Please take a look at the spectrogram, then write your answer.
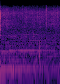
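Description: Mustard seeds and chillies sizzling in hot oil for a sambar tempering, a soft steady crackle and hiss heard alone for a brief moment.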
